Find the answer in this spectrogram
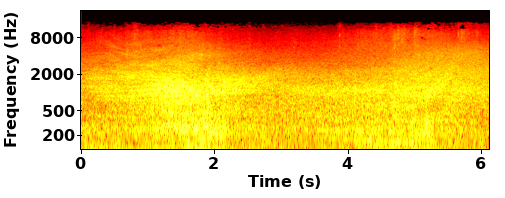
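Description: Cars passing on the street: tyre and engine noise swells to a peak about a second and a half in and fades, then a second, weaker pass near the end.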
